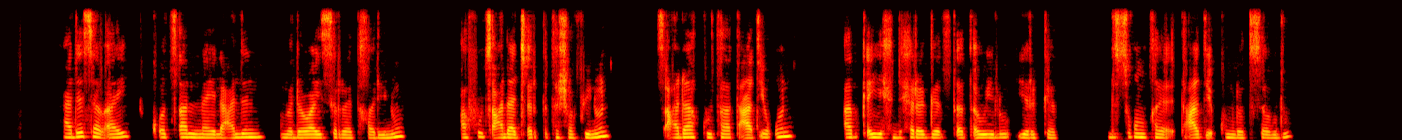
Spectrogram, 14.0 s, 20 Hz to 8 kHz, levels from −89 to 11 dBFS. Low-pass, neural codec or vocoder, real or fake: 7.2 kHz; none; real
